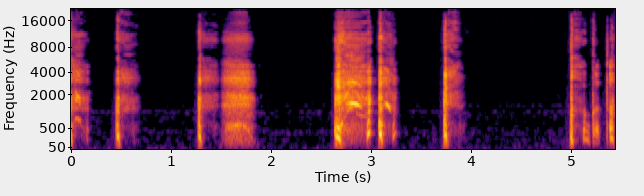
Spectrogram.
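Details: Simulated cough acted by a male voice actor playing a young man with a cold: several short, dry cough bursts with a throat-clearing sound.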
